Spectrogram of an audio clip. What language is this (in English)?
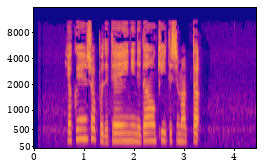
Japanese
